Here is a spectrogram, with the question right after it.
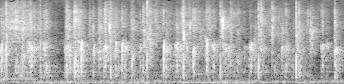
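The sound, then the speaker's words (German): A festival audience applauds the festival's co-curator, Martin, after a panel discussion: a dense patter of many hands clapping at moderate volume with no pauses, sustained throughout. “Ein Applaus für Martin.”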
